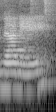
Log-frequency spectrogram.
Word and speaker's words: Manet: And so they want you to point out the fact that Manet sounds like mayonnaise. So that they remember because a lot of them won't realize that that's how to pronounce it.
